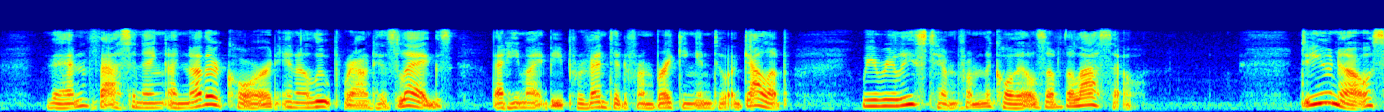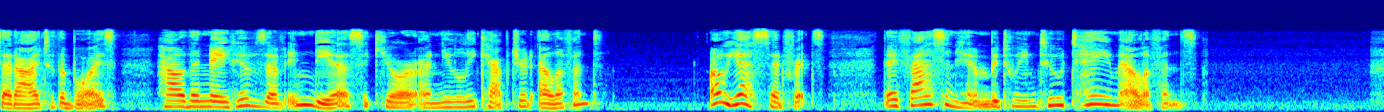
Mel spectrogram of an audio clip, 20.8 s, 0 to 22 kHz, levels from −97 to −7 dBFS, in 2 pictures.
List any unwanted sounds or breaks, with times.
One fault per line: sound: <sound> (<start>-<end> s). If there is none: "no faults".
no faults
